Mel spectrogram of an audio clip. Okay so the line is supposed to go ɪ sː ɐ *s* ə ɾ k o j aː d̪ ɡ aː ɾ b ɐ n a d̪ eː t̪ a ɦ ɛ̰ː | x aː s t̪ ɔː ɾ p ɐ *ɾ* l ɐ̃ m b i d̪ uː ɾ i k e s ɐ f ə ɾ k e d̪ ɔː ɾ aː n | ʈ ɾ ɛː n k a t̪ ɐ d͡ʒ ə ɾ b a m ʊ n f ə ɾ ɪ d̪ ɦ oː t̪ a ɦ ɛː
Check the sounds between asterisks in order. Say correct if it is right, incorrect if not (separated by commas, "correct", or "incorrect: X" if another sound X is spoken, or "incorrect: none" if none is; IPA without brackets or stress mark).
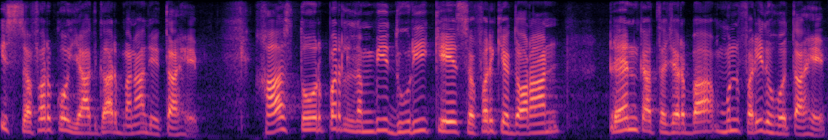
incorrect: f, correct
